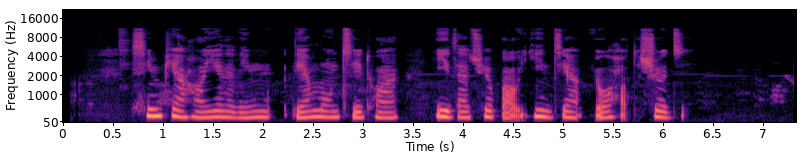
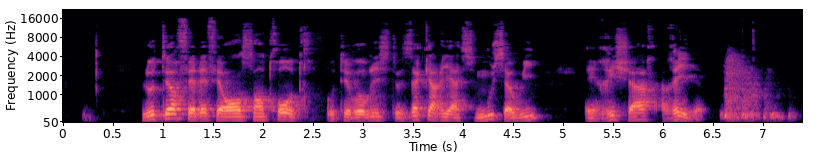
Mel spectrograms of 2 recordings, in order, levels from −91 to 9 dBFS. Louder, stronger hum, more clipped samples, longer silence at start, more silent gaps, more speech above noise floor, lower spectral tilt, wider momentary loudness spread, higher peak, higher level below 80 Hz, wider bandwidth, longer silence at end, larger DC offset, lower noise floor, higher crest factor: second, -23 LUFS vs -20 LUFS; neither; neither; about the same, 0.7 s vs 0.8 s; neither; first, 46 dB vs 31 dB; about the same, -5.5 dB/octave vs -5.5 dB/octave; second, 10 LU vs 16 LU; second, -6 dBFS vs -2 dBFS; about the same, -70 dBFS vs -68 dBFS; second, 11.5 kHz vs 16 kHz; first, 1.1 s vs 0.1 s; neither; first, -67 dBFS vs -50 dBFS; about the same, 18 dB vs 18 dB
